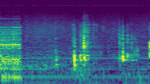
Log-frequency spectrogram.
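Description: A desk telephone's bell ringing, which cuts off shortly after the start. It is followed by a few faint knocks as the red handset is picked up.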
